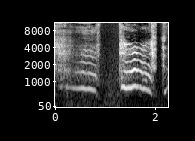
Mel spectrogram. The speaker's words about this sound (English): What a scream of victory.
